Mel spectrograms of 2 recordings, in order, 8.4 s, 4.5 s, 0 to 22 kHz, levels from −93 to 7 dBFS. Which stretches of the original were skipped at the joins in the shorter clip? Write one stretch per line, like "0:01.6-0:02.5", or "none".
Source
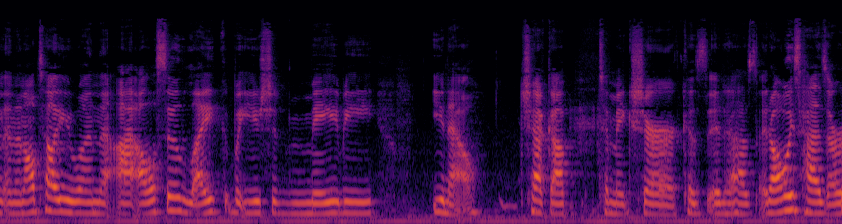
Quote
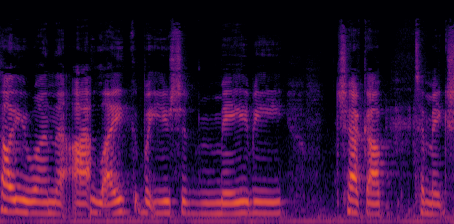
0:01.4-0:01.8
0:04.3-0:05.2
